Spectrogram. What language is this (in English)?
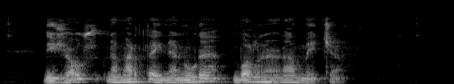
Catalan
